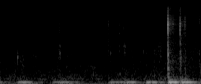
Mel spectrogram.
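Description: Someone types on a computer keyboard with a physically different layout, giving quiet, irregular clusters of keystrokes and one sharper, louder clack near the end.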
